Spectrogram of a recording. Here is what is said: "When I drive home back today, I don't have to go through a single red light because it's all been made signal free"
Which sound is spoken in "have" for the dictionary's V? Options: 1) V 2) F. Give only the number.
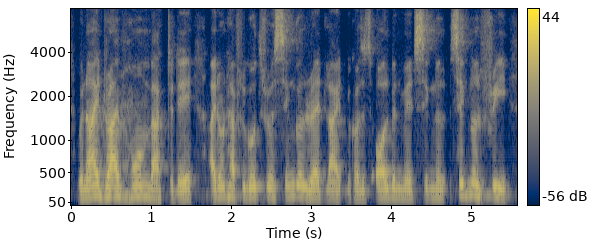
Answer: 2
